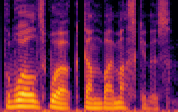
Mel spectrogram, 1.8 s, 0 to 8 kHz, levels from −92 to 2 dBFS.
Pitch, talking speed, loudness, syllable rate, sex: 130 Hz, 200 wpm, -17 LUFS, 4.8 syllables/s, male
